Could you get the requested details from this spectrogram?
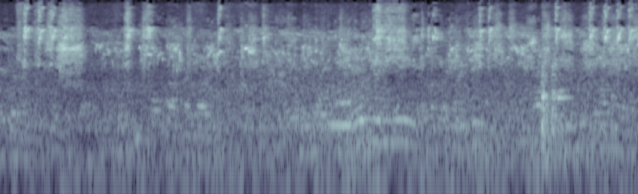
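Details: Baby chicks chirping, with a hen nearby: rapid high, thin peeps repeated densely throughout, overlapping one another, with a low murmuring sound in the background.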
